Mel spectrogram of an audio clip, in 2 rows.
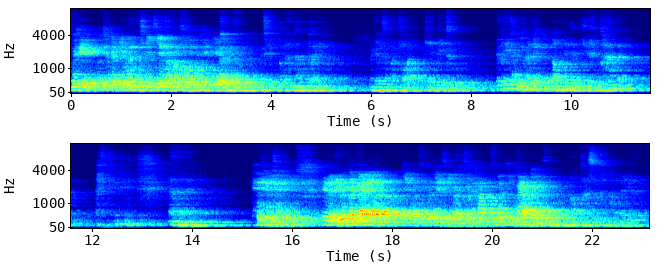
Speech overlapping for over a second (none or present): present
